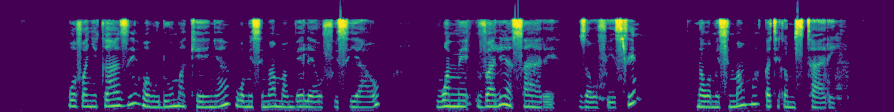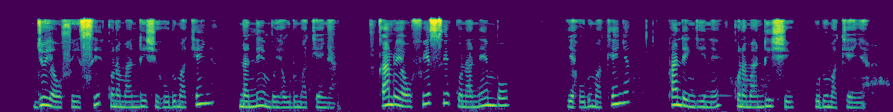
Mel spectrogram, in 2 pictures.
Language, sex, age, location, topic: Swahili, female, 36-49, Kisii, government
